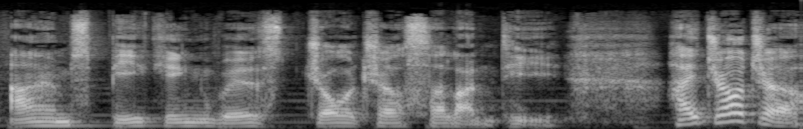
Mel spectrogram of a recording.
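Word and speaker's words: Salanti: am speaking with Georgia salon T hi Georgia how are you doing hi I'm doing well and thank you for pronouncing my name properly most people called me salon t saying so much and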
